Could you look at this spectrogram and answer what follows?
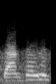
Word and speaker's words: Gonzalez: Yes, I pronounce it Gonzalez. I'm not Spanish, you see.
